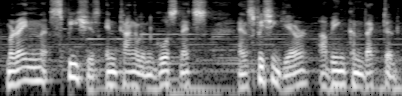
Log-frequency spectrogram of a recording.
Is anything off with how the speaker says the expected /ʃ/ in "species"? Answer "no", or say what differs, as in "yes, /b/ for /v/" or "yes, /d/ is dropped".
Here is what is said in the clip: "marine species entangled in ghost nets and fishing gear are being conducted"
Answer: no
